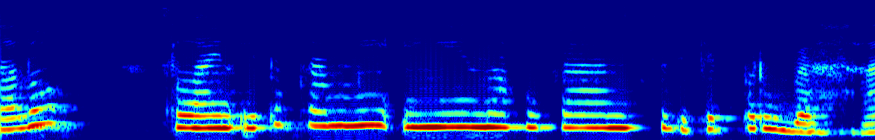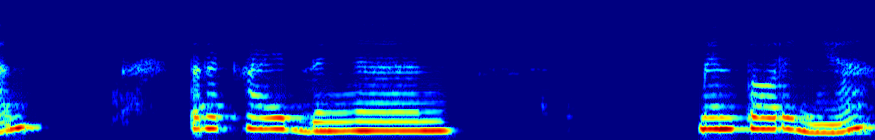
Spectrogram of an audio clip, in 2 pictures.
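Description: Against a quiet background, a woman with a high pitch speaks at a very slow pace, leaving long, frequent pauses. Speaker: event organizer; workshop facilitator. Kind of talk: workshop announcements. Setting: video call. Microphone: video call.

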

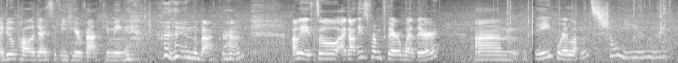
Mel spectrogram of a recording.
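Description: A woman talks at a moderate pace with very wide pitch swings. Background noise is noticeable. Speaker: vlogger. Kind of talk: casual vlog chat. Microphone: phone near.

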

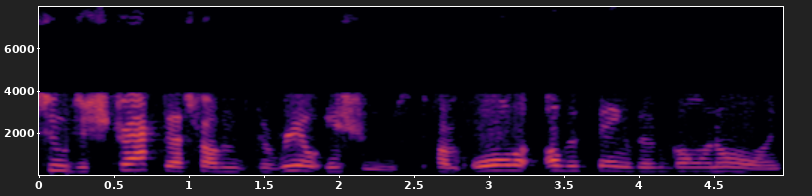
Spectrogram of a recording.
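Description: Her pitch moves with ordinary variation. This woman speaks at a moderate pace. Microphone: phone line.

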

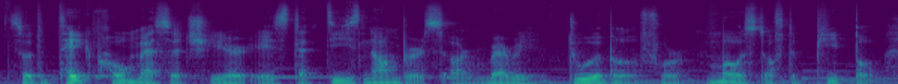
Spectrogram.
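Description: This man's voice is very deep and low, with ordinary pitch variation, a fairly slow pace and noticeable background noise. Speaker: wellness YouTuber. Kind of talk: explanatory tutorial talk. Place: home room.

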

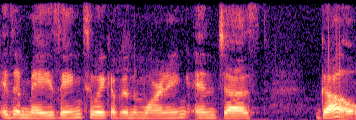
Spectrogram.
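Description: This is a woman with an American accent. She keeps a moderate pace. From St. Louis, Missouri; Missouri. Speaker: LASIK patient. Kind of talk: testimonial. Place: office. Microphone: lapel.

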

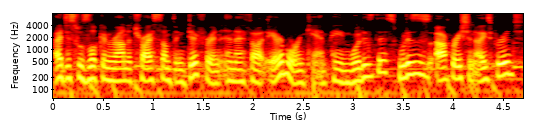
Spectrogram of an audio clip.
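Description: A woman speaks with a fairly low pitch. Faint music plays in the background. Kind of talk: interview answer. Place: studio. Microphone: lapel.

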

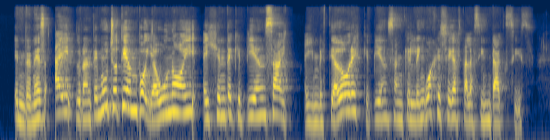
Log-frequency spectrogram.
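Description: A plain, everyday voice from a woman at medium pitch, fairly quick with hardly any pauses and lively intonation, against a quiet background. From Argentina. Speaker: psycholinguist; interview guest. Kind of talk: interview. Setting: studio. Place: studio. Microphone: lapel.

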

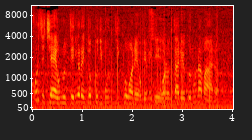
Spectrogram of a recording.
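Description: Amid noticeable background noise, a high-pitched man talks at a very fast pace in an excited tone. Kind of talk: live sports commentary. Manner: fast, fluent play-by-play, brisk and excited at the goal.

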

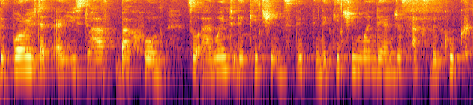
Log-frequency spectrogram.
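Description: Monotone, flat intonation amid audible room echo and light background noise. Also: woman, fairly low pitch for a woman, fairly quick pace. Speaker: guest. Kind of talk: interview answer while cooking. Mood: warm, cheerful. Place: kitchen.

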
